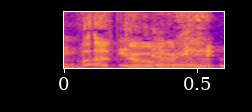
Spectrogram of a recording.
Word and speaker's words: Batumi: No lo voy a pronunciar bien, así que lo digo. El, el jugador este que viene del Dinamo Batumbo, como se llame, Batumi.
